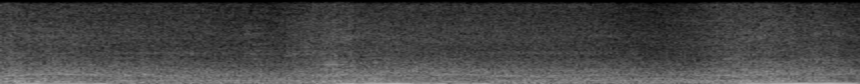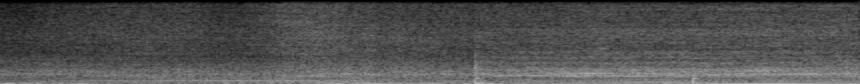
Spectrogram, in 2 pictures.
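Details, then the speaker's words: Mitsubishi Galant, check engine light, after MAP sensor replaced, revved repeatedly to provoke fault: engine climbs ragged and uneven every couple of seconds, hesitation and signal cutouts from a defective MAF sensor. "now basically I'm just revving it I'm trying I'm just trying to get the car to act up I'll cut out more so you can see the signal"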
